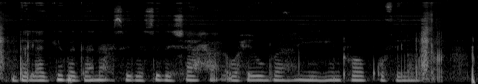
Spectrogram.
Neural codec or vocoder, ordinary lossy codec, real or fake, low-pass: none; none; real; none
